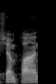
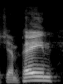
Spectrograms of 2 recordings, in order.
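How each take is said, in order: First: It is said with a French accent. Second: It is said with an American accent. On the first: "I don't say" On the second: "I say"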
